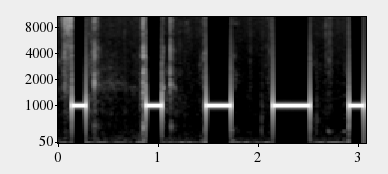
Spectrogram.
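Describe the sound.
Five loud censor bleeps cover swear words. Each is a steady, mid-pitched pure tone of a different length, cut off sharply, with brief clipped fragments of sound in the quiet gaps between them.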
